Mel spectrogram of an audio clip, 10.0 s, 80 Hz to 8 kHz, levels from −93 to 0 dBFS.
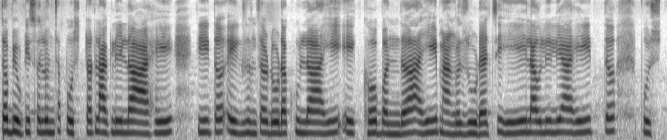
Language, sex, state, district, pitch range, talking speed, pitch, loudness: Marathi, female, Maharashtra, Aurangabad, 230-250 Hz, 120 wpm, 240 Hz, -18 LUFS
